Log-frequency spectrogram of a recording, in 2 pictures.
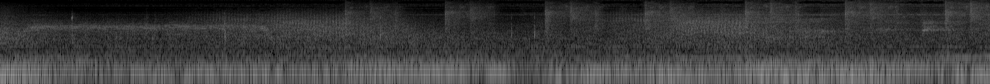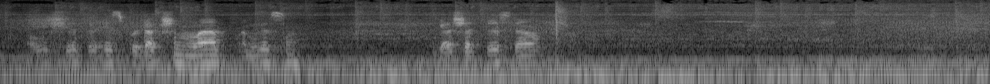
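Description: Heavy machinery hums low and steady in a large echoing hall.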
